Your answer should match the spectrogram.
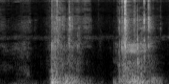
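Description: Door at a rural AM transmitter site's tuning shack, two loud broadband thunks or rattling pushes, each about half a second, separated by a brief pause, close by with no talk.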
